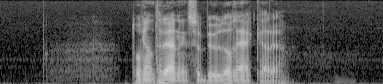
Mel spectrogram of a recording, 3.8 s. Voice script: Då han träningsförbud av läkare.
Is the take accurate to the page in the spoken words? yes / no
yes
